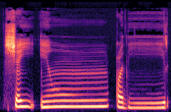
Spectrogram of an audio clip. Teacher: جب ان اخفاء ہم کریں تو ہیوی ہوگا کیونکہ ہم قاف کے لیے زبان تیار کر رہے ہیں اور جو ہے قاف ہیوی لیٹر ہے، یہاں رکیں گے قدیر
